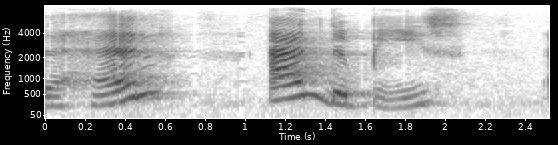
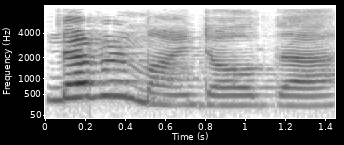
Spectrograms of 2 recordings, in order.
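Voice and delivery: usual speaking voice

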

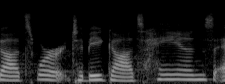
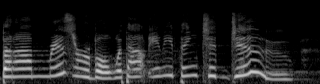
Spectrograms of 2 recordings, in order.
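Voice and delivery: very high, very loud, shrill, frantic, frustrated voice; 11 semitones higher, 8 dB louder than usual. Telling a story, the man protests to the attendant: frustrated. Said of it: "he said in frustration".

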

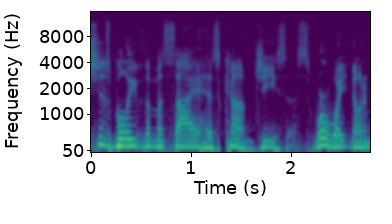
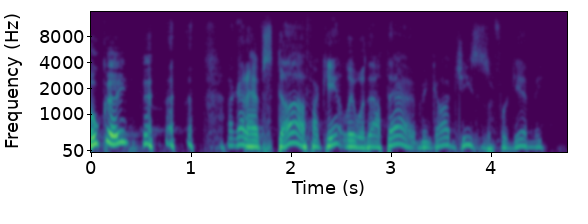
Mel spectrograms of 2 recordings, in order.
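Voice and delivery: sarcastic, put-on mocking tone. Speaker mocking the American church's attitude, in a mock sarcastic voice. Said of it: "I'm being sarcastic".

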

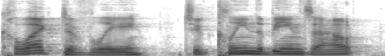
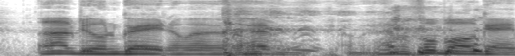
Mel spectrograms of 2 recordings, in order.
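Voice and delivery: croaky frog-like voice. Joking that a guest is on the show, doing a Patrick Mahomes impression. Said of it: "he sounds like a frog".

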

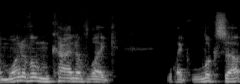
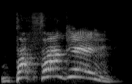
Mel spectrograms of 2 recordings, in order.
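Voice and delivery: piercing, very high-pitched goblin shout. Voicing a goblin who sees the player: goblin yelling. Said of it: "his eyes go wide, and he yells".

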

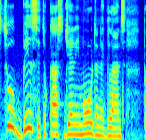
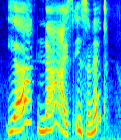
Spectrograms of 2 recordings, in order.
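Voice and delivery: slow, high-pitched, laughing the words off; 6 semitones higher than usual. Reading a story, a girl answers another girl who wants her lunchbox back: laughing. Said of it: "Laughed Sharon".

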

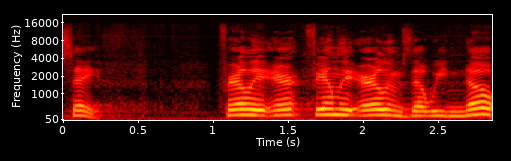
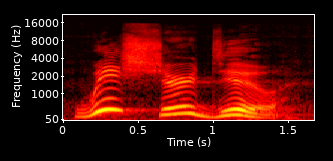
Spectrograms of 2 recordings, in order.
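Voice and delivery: bright, cheerful, glad, very happy tone; 2 semitones higher, 3 dB louder than usual. Retelling the drive-thru lady's answer: imitating a very happy reply. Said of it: "said very happily".

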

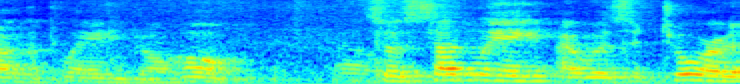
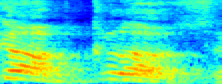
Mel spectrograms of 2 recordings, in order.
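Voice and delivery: rough, gruff, raised put-on nun voice; 4 semitones higher, 8 dB louder than usual. Retelling a confession, the speaker quotes the sister, imitating a gruff nun. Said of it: "with a real gruff tone".

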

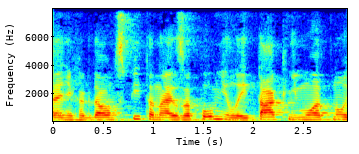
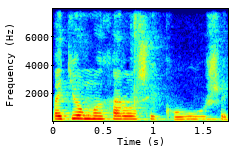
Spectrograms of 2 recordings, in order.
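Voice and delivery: mild, gentle, tender coaxing voice; 3 semitones higher than usual. Showing how to talk to a husband, soft, gentle voice. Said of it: "Мягким, нежным голосом".

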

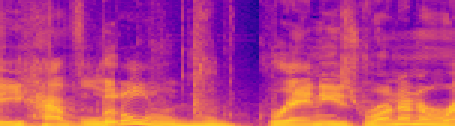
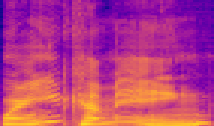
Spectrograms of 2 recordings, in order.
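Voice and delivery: mock sassy tone, higher pitch; 8 semitones higher than usual. Imitating a game character who keeps asking why they aren't coming: imitating a sassy voice. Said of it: "just sassy".

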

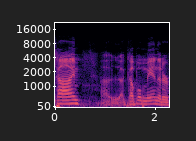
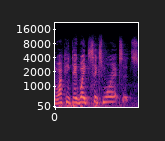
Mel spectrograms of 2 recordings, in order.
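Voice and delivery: mock all-out, high-pitched screaming; 7 semitones higher, 5 dB louder than usual. Retelling pulling over so kids can use the bathroom: imitating own screaming. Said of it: "I'm screaming".

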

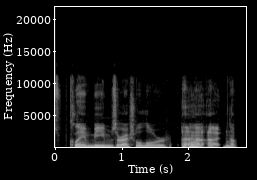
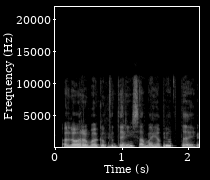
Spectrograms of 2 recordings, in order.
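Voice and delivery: put-on imitation Arabic accent; 5 semitones higher than usual.

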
